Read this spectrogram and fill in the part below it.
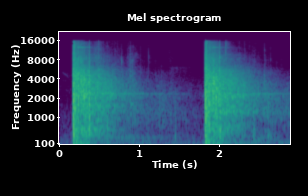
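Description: Two loud, sharp shots from a pistol grenade launcher fired at cinder blocks, each a sudden crack followed by a long decaying ring, spaced nearly two seconds apart with no talking.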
